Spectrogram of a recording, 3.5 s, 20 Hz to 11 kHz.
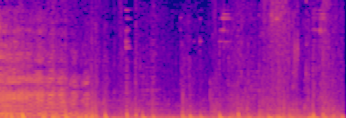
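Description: Faint, quick clip-clop of horse hooves trotting at a steady rhythm, soft and somewhat distant, in the video game Red Dead Redemption 2.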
